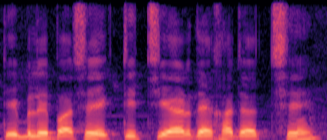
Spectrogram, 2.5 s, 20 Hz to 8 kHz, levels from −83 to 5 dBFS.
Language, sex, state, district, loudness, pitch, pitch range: Bengali, male, West Bengal, Cooch Behar, -14 LUFS, 140 Hz, 135-155 Hz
